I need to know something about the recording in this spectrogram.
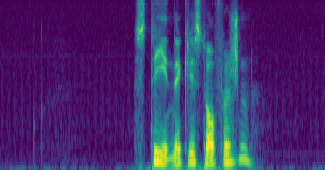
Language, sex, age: Norwegian, male, 36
